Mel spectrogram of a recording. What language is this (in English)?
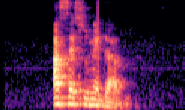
Portuguese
